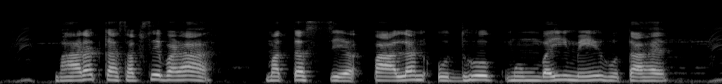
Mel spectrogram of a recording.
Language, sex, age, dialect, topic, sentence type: Hindi, female, 18-24, Kanauji Braj Bhasha, agriculture, statement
